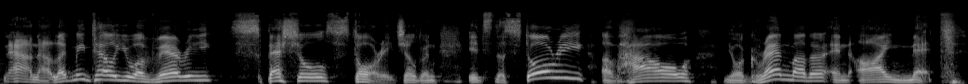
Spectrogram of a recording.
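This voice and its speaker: A man's voice: a little high, wildly swooping pitch, takes it slowly, few pauses, no room sound, clean studio sound, full character voice. An actor playing a kooky, affectionate old grandfather who rambles and mutters theatrically in a comic play. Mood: storytelling, wry. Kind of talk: comic stage monologue and dialogue.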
